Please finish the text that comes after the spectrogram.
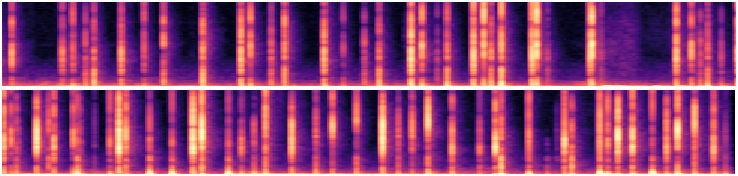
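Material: Hard plastic.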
